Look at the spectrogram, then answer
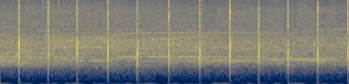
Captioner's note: applause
